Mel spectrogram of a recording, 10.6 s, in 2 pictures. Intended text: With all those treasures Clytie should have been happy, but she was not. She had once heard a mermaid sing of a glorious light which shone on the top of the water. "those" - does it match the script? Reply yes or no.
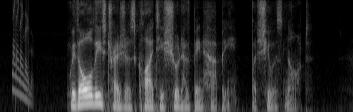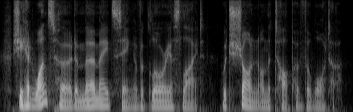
no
